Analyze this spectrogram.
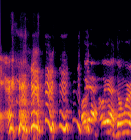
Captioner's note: laughing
